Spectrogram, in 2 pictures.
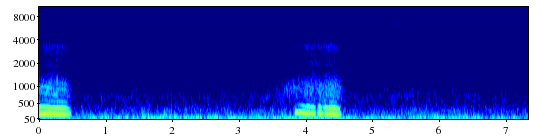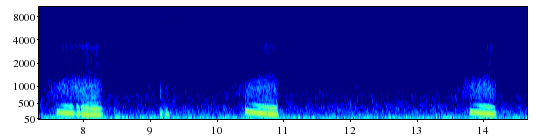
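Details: Sleeping cat named Shimao snoring indoors: short buzzy tonal snores about every three to four seconds, each a slightly falling drone with bright overtones, over a low steady background hum.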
